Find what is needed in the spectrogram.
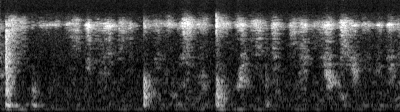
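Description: Chalk writing on a blackboard: faint, irregular taps and short scratches as letters are written out.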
